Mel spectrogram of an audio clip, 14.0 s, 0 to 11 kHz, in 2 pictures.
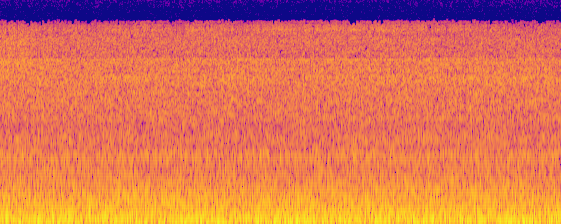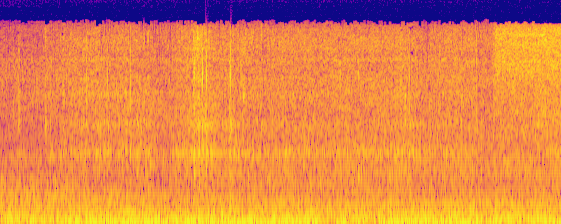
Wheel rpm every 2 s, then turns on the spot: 0, 0, 0, 10, 20, 20, 10.
8-14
